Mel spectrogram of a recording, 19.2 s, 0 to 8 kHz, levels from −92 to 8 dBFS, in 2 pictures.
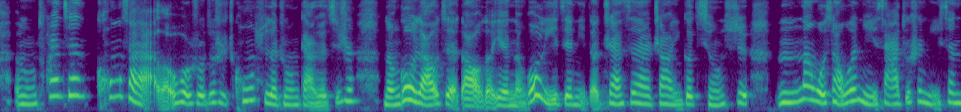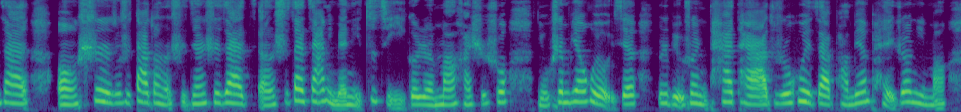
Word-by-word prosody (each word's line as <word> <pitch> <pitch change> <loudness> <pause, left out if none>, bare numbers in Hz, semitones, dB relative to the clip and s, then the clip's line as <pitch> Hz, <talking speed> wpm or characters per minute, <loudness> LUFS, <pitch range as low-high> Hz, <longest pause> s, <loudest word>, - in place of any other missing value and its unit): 嗯， 225 0 -1
突 425 - -8
然 440 0 +2
间 455 +1 +1 0.2
空 410 -3 -7
下 400 - +3
来 - - +2
了， 250 - +1
或 270 - +3
者 230 - +1
说 230 -2 +2
就 255 - -3
是 250 -4 -5
空 310 +6 -2
虚 290 -6 -7
的 230 - +4
这 - - -6
种 205 -1 -3
感 210 +1 -2
觉， 220 - 0
其 - - -7
实 300 0 -1 0.3
能 205 -1 +3
够 335 -2 +7
了 200 -6 +5
解 235 - +2
到 180 - +3
的， - - +1
也 190 -2 +3
能 - - -2
够 - - +6
理 - - +1
解 220 - +2
你 210 - -5
的 - - -1
这 250 - -2
样 220 - +2
现 260 +2 -2
在 225 -2 0
这 220 - -6
样 220 -2 0
一 - - -5
个 220 -1 +2
情 210 -1 -5
绪。 230 0 -1 0.3
嗯， 265 +2 +3
那 355 -1 +1
我 270 -6 +5
想 255 0 0
问 305 +3 +3
你 235 -6 +1
一 - - -2
下， 230 -3 -4
就 - - -5
是 285 +1 -4
你 235 -3 -3
现 260 -3 -2
在， 250 -3 0 0.3
呃， 210 +1 +3
是 285 -2 +1
就 245 - -4
是 250 - -6
大 265 +1 +1
段 250 -3 -2
的 205 - -3
时 - - -8
间 230 +1 -2
是 260 0 -2
在 245 -4 +2
呃， 195 +1 -1
是 255 +3 -7
在 300 +3 +4
家 295 -1 -1
里 295 -4 0
面 210 - 0
你 205 - -4
自 305 -3 -7
己 305 - -8
一 - - -8
个 210 - +2
人 200 -2 +2
吗？ 210 +1 0
还 215 -4 -5
是 230 0 -7
说 275 +2 -1 0.3
有 180 0 -5
身 270 +3 +1
边 280 0 +2
会 265 -5 +3
有 - - +2
一 - - -8
些 225 0 +2 0.2
就 250 - -4
是 245 - -1
比 - - 0
如 395 - +1
说 250 - -1
你 225 - -1
太 280 -2 -1
太 250 -5 -1
啊， - - +3
就 240 - -12
是 245 +2 +3
会 280 0 +3
在 230 -3 +3
旁 205 -1 -7
边 270 +5 0
陪 - - -4
着 275 +1 +1
你 245 -4 -1
吗？ 120 - -4
245 Hz, 345 characters per minute, -20 LUFS, 220-275 Hz, 0.3 s, 够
